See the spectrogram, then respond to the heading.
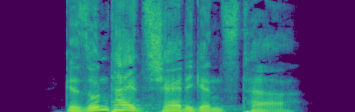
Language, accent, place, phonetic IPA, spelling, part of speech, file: German, Germany, Berlin, [ɡəˈzʊnthaɪ̯t͡sˌʃɛːdɪɡənt͡stɐ], gesundheitsschädigendster, adjective, De-gesundheitsschädigendster.ogg
- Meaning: inflection of gesundheitsschädigend: 1. strong/mixed nominative masculine singular superlative degree 2. strong genitive/dative feminine singular superlative degree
